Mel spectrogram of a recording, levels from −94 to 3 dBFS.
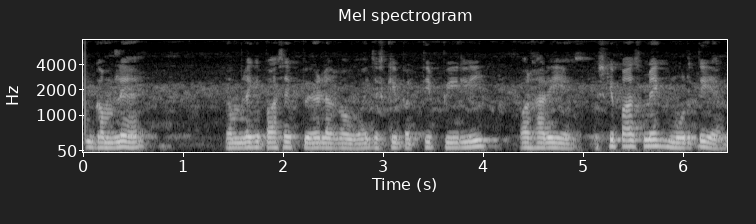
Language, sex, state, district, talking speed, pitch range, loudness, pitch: Hindi, male, Bihar, East Champaran, 205 wpm, 130-145 Hz, -25 LUFS, 135 Hz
